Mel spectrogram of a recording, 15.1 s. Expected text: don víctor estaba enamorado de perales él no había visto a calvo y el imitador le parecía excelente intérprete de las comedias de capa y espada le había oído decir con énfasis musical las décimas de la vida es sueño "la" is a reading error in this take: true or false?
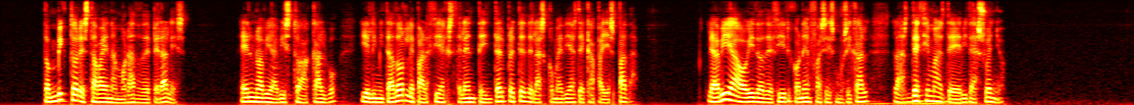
true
